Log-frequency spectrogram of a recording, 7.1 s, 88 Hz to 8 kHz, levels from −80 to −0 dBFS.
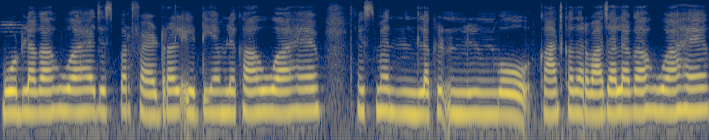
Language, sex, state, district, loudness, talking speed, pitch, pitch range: Hindi, female, Chhattisgarh, Bastar, -15 LUFS, 170 wpm, 215 Hz, 210-220 Hz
